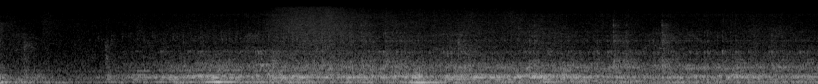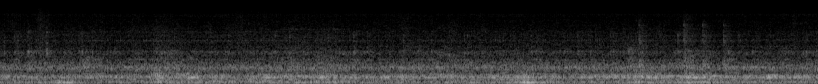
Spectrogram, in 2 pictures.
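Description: A traction elevator car hums as it travels upward.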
